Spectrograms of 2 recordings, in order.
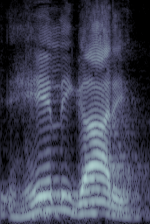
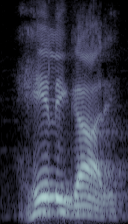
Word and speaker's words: religare: Porque a palavra religião, ela vem do latim, que é pronunciada de religare. Religare.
